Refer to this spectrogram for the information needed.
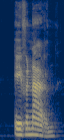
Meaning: to match, to equal or surpass in quality or achievement
- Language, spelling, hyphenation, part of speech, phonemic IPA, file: Dutch, evenaren, eve‧na‧ren, verb, /ˈeːvəˌnaːrə(n)/, Nl-evenaren.ogg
